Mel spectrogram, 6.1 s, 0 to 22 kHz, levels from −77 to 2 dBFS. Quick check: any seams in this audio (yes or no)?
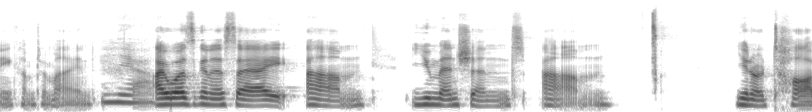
no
